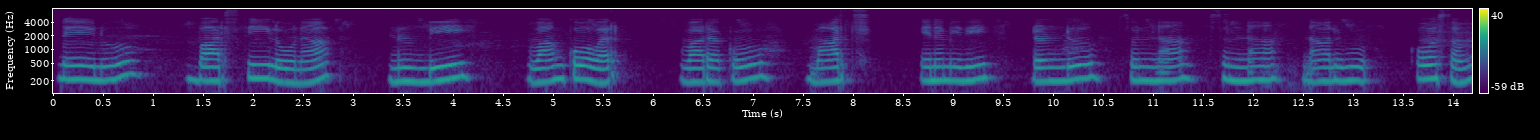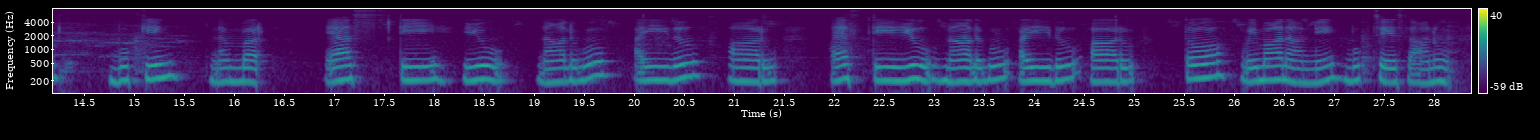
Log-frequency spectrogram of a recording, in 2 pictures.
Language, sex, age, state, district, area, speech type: Telugu, female, 30-45, Telangana, Warangal, rural, read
